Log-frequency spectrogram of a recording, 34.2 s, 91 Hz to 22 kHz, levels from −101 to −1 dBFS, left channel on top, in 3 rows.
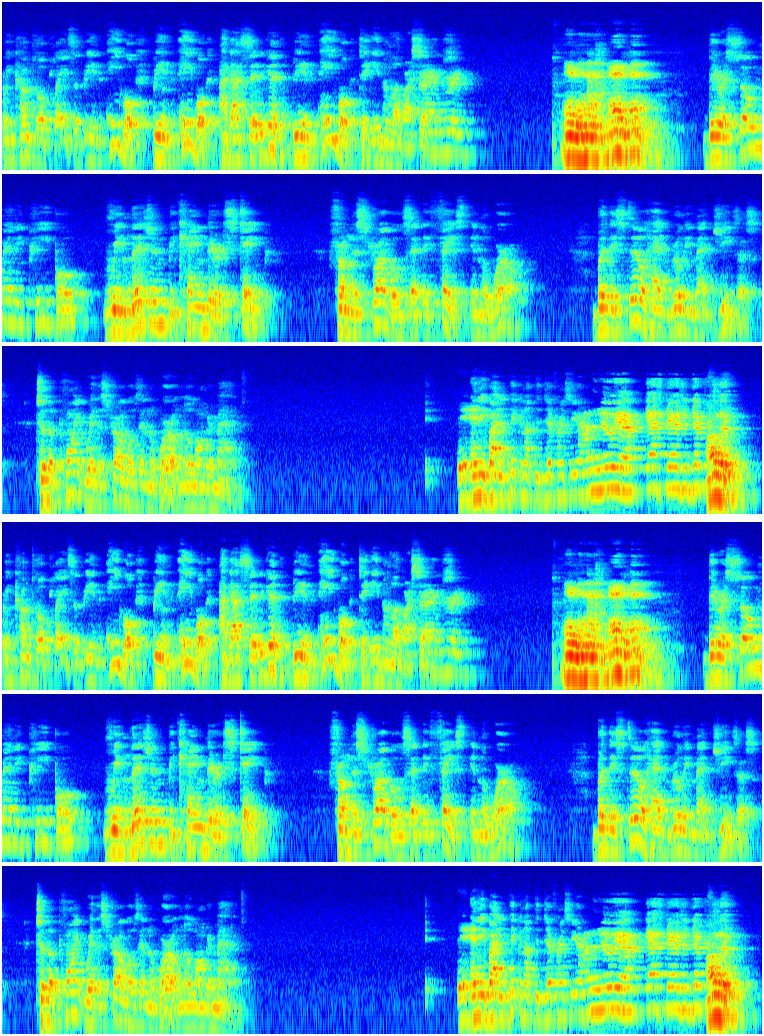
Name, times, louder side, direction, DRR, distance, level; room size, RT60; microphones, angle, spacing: voice 1, 0.0-6.8 10.5-12.5 12.9-15.3 16.3-19.1 20.3-22.7 23.3-26.3 29.6-31.5, equal, 40° right, -2 dB, 2.3 m, -32 dB
voice 2, 6.3-6.9 31.4-33.7, left 1 dB, 10° left, -3 dB, 1.8 m, -31 dB
voice 3, 8.4-9.8 33.4-33.7, equal, 15° right, -6 dB, 1.6 m, -20 dB
16.0 x 7.3 x 2.6 m, 0.70 s
head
